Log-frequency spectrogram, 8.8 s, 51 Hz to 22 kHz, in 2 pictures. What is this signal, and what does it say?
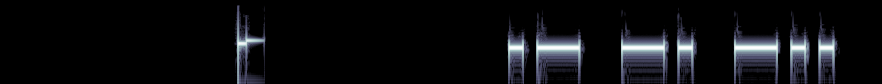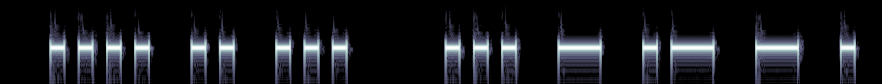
Morse code, heard as a keyed tone, about 17 wpm, 700 Hz. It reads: AND HIS STATE
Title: Sentences from Top 1000 Words - Review Part 2 - 17wpm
